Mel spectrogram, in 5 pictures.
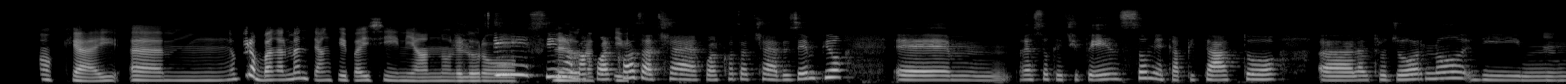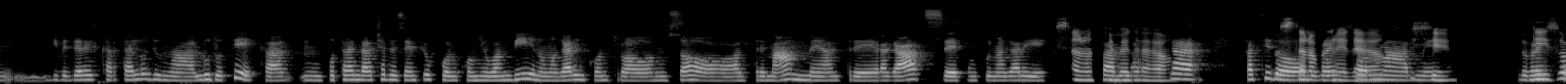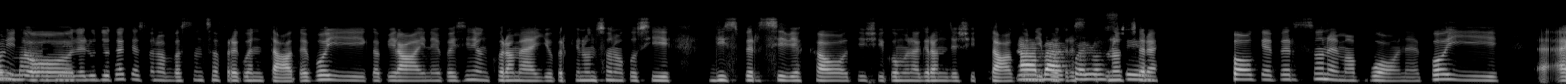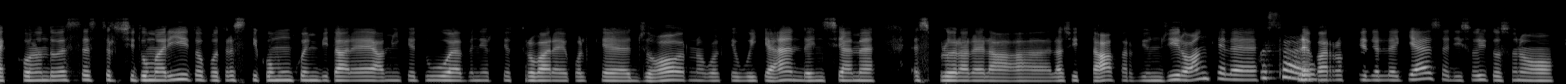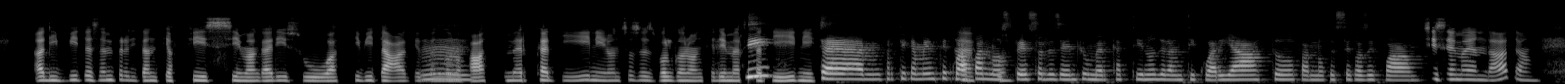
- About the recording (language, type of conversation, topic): Italian, advice, Come posso affrontare la sensazione di isolamento e la mancanza di amici nella mia nuova città?
- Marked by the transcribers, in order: drawn out: "ehm"; drawn out: "Sì"; stressed: "Sì"; drawn out: "solito"; tapping; other background noise; in English: "weekend"; drawn out: "la"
